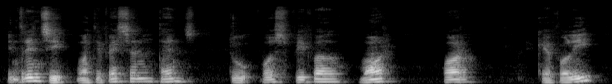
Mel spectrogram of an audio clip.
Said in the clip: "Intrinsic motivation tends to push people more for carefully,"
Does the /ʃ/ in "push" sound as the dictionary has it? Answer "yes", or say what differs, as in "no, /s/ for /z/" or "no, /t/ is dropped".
no, /s/ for /ʃ/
